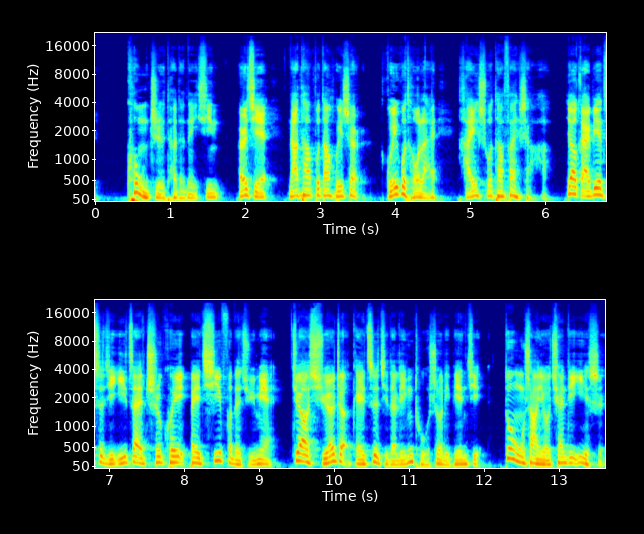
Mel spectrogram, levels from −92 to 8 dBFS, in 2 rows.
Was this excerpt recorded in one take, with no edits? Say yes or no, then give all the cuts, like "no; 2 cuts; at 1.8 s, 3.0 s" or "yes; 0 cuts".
no; 5 cuts; at 1.8 s, 3.7 s, 6.2 s, 9.3 s, 12.1 s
